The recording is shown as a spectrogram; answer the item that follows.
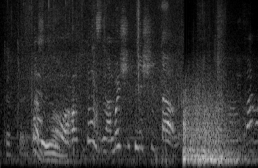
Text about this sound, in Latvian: Lai arī šeit ik pa laikam dzirdami skaļi šāvienu trokšņi, cilvēki mierīgi sēž pie mājas, un turpat pie ēkas iekurtā nelielā ugunskurā gatavo ēdienu.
